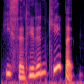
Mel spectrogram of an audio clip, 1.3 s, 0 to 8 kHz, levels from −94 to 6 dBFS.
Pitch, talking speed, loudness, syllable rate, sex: 265 Hz, 285 wpm, -16 LUFS, 5.7 syllables/s, female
